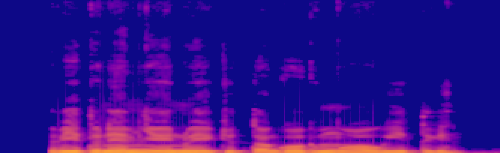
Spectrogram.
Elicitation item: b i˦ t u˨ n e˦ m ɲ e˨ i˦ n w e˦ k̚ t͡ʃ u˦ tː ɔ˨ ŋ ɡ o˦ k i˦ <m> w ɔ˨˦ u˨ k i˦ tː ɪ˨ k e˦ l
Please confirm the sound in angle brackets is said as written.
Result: yes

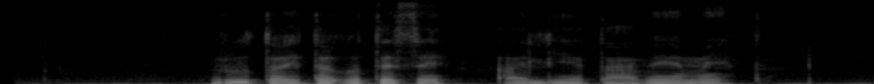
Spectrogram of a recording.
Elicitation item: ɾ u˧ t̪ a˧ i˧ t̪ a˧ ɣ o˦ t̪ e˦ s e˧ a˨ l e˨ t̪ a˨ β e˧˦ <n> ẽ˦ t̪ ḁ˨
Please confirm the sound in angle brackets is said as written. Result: no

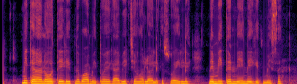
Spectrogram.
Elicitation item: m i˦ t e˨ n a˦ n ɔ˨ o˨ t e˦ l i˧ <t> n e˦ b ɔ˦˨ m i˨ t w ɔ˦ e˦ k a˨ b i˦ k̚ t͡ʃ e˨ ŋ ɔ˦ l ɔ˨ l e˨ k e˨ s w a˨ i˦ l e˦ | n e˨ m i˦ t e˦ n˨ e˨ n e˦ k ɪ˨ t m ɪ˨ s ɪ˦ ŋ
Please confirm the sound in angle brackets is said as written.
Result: yes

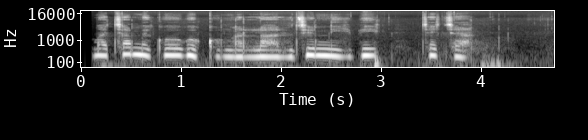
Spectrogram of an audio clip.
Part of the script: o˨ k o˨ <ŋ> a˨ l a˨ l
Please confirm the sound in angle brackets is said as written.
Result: yes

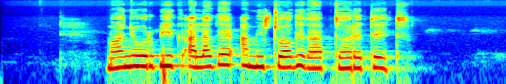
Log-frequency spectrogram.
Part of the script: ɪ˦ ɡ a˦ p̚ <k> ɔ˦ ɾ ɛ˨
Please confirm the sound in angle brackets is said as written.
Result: no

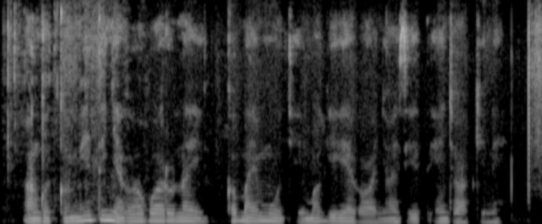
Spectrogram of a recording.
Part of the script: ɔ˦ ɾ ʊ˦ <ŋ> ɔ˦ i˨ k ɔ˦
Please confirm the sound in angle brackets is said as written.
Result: no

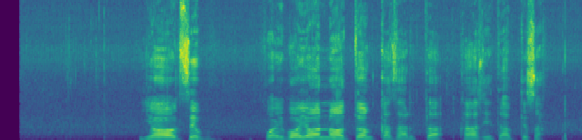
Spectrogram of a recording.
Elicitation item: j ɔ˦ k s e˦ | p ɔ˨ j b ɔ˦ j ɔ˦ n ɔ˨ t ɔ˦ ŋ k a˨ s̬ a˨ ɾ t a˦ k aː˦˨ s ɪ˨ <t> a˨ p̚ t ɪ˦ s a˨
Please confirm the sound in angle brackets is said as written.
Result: yes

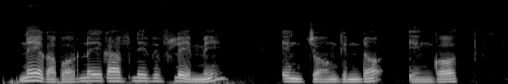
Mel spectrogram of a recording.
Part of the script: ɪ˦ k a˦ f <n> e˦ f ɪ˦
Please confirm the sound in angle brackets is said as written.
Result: yes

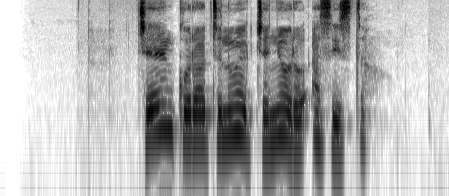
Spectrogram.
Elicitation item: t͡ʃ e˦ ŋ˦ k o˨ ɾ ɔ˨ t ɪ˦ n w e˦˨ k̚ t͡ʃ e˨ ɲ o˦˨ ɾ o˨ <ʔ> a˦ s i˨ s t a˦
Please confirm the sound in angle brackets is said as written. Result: yes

